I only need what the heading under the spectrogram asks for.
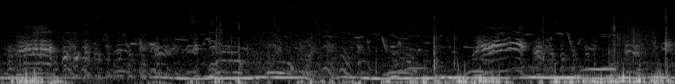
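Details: Prairie chickens displaying, several birds at once: a continuous low humming drone with frequent short whoops, cackles and chattering notes, over low rumbling thumps and wind-like noise.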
